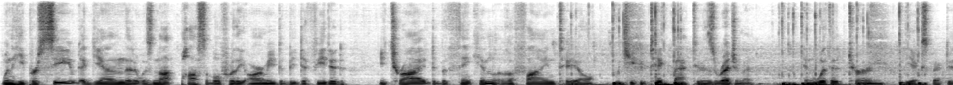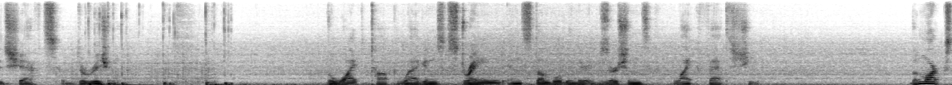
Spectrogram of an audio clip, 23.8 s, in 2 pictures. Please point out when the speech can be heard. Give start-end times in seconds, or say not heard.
0.0-13.5, 15.9-21.4, 23.2-23.7.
